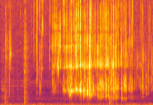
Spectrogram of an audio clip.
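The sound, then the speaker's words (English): Jinjin Mei tea pours into a cup in an entertainment room in a steady trickle with a rising liquid tone, accompanied by light clinks and drips over a low background rumble, with no one speaking. “Okay, As I'm sitting down here, okay, let's pour tea.”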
